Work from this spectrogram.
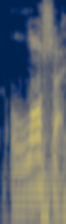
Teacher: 用条脷后面嘅位置读嘅，除咗用条脷前面，用埋后面。所谓嘅▁dark▁l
